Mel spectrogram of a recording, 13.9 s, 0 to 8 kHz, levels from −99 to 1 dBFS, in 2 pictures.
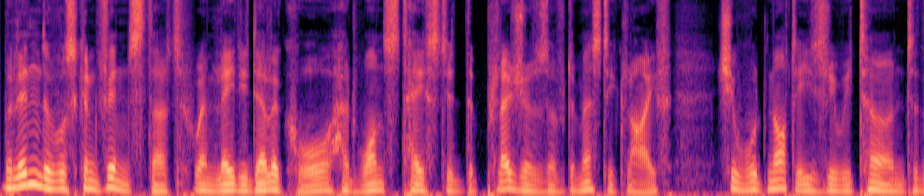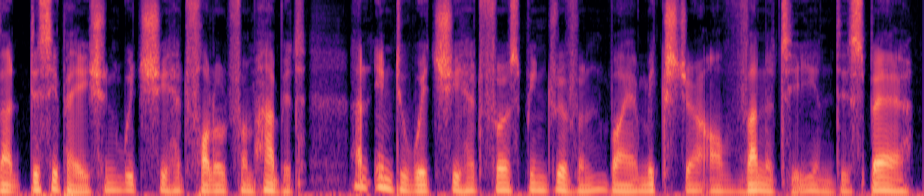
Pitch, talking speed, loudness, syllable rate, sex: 95 Hz, 190 wpm, -20 LUFS, 5.5 syllables/s, male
